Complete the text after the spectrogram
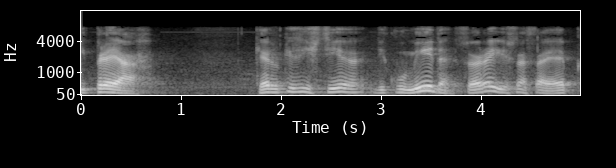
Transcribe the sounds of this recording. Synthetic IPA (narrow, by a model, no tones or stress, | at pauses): ipɾɛa | kɛɾukeziʃt̪iɐd̪ɪkumid̪ɐsɔɛɾɐisunɛsɐɛpu̥kɐ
